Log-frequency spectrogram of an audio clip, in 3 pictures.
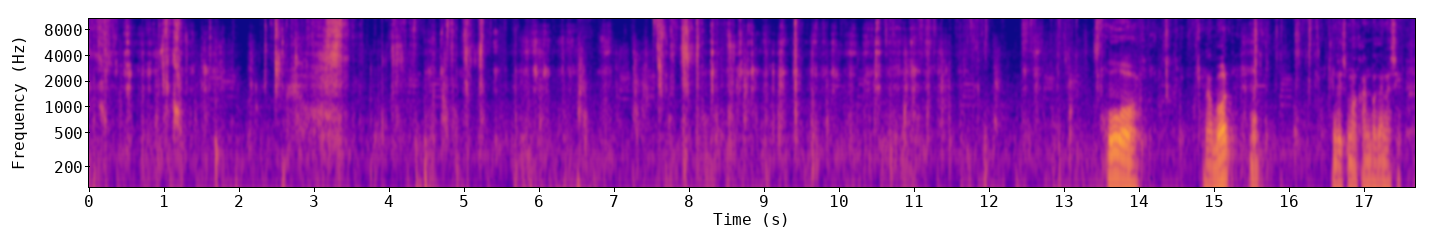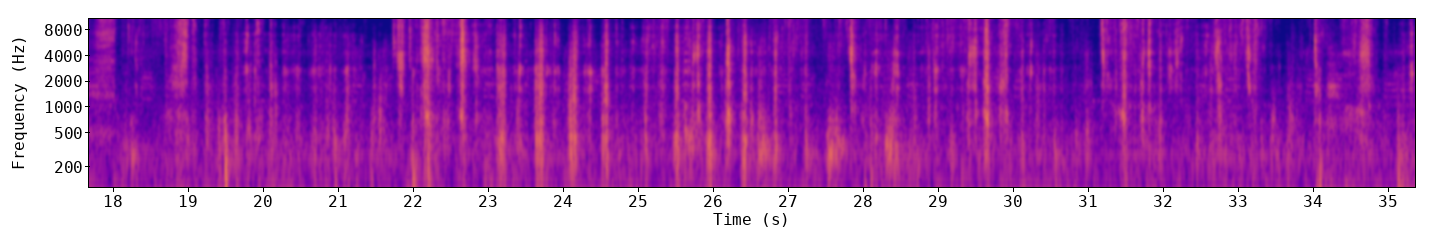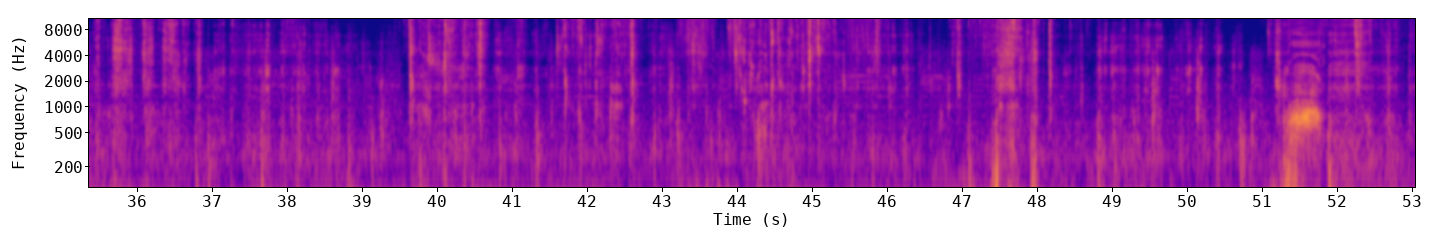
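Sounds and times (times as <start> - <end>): wet chewing and crunching: 0.0 - 53.0
mouth clicks and smacks: 18.0 - 53.0.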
